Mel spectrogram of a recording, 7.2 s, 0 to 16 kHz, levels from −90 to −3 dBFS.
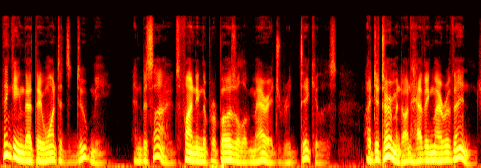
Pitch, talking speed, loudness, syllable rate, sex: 110 Hz, 175 wpm, -19 LUFS, 6.0 syllables/s, male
